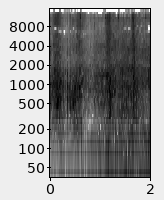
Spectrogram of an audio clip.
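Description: Footsteps crunching and scraping on packed snow, irregular, with a couple of sharp ticks in the second half.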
